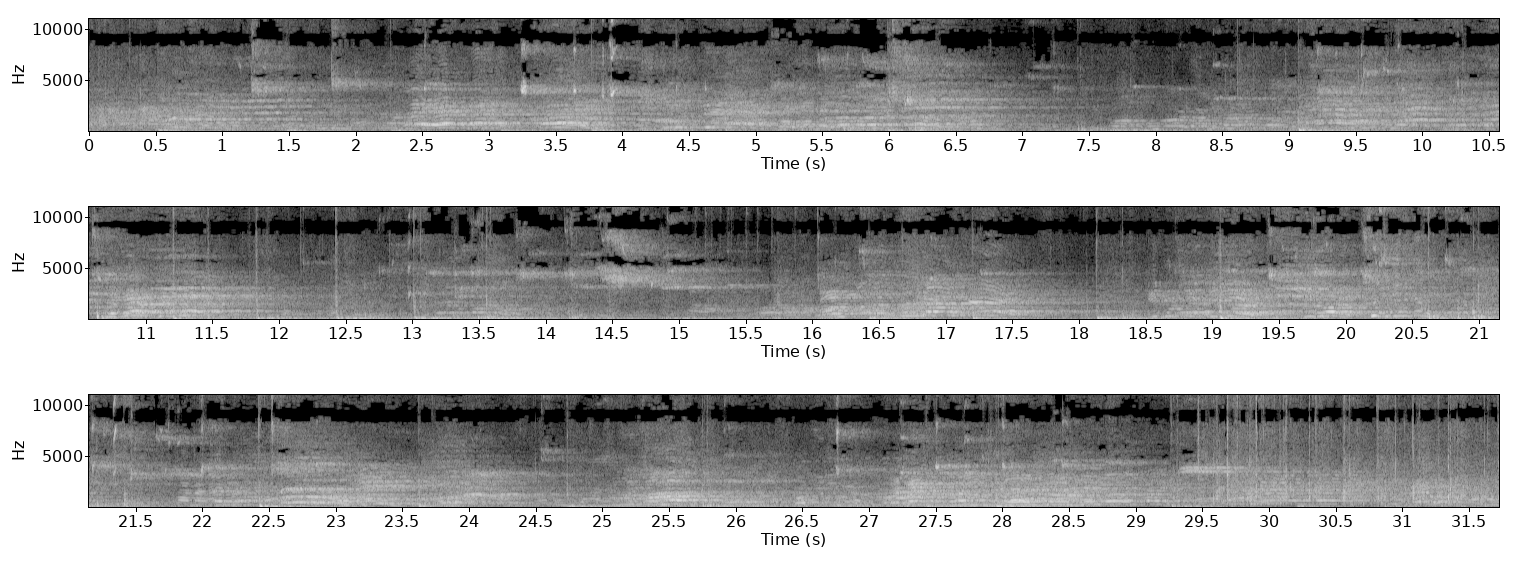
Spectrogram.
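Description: A basketball bouncing on a wooden sports-hall floor during live play, with the thuds echoing around the hall. Players and people on the sideline call out over the play throughout.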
